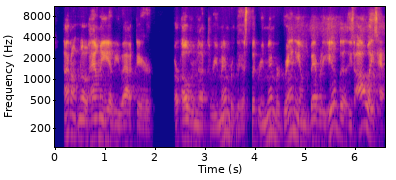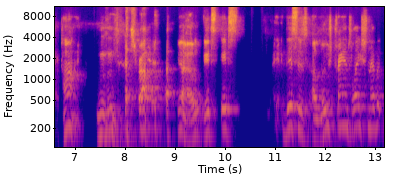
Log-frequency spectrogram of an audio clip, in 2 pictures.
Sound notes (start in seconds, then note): 9.1 laughing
